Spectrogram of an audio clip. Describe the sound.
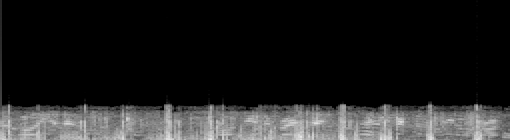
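A sheriff's deputy runs toward Pulse Nightclub carrying a stretcher: many rapid, heavy footfalls in a steady rhythm, with wind buffeting the microphone and a continuous rushing noise underneath.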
